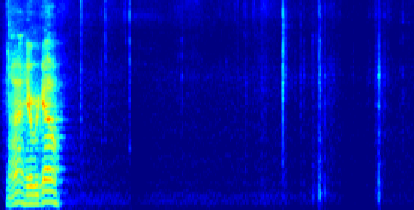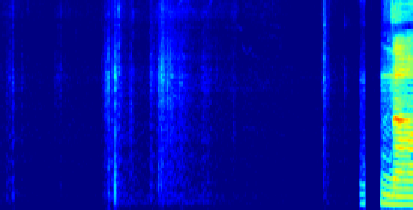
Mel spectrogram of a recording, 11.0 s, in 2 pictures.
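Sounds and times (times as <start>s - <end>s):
crisp biscuit crunching: 1.0s - 8.8s.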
